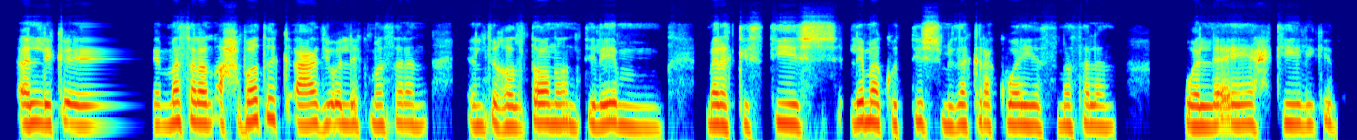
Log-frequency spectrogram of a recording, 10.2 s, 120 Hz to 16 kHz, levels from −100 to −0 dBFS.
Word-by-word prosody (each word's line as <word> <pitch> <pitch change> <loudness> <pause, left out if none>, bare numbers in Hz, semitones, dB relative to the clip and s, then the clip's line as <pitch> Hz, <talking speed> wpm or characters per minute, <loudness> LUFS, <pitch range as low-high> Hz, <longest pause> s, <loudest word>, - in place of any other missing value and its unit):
قال 215 +1 +4
لِك 215 +2 0
إيه 200 -1 -1 0.2
مثلًا، 220 +1 +2
أحبطِك، 240 +4 +2
قعد 210 0 +4
يقول 215 0 +1
لِك 215 +1 -5
مثلًا 210 0 -4 0.3
أنتِ 200 +1 -3
غلطانة، 215 +2 +2
أنتِ 210 +1 -7
ليه 210 +2 +4
م 190 -2 -5 0.3
ما 210 0 +4
رَكزتيش، 210 +1 -1
ليه 230 +1 +5
ما 230 - +5
كُنتيش 215 +1 -3
مذاكرة 210 +2 -2
كويس 205 -2 0
مثلًا، 205 0 -3 0.5
والّا 200 0 +3
إيه؟ 210 +1 +2
احكي 215 0 -1
لي 210 0 -5
كده. 215 -1 -9
210 Hz, 160 wpm, -22 LUFS, 200-220 Hz, 0.5 s, ليه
